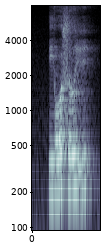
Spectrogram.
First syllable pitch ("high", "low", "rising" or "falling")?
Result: rising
